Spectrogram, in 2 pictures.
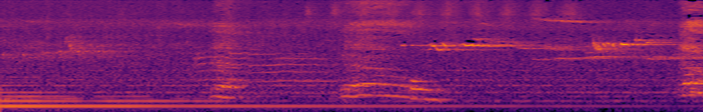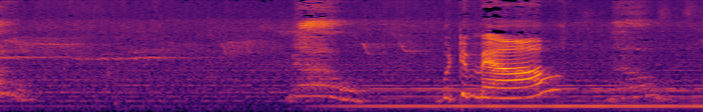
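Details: Domestic cat meowing: a few drawn-out meows with arched and rising-falling tones spread over ten seconds. A steady low electrical hum runs throughout, and there is a sharp high meow near the end.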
